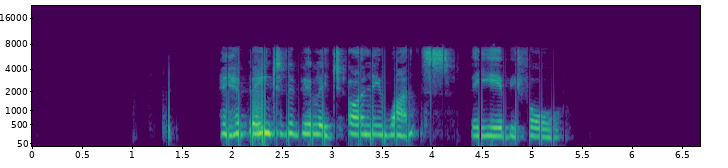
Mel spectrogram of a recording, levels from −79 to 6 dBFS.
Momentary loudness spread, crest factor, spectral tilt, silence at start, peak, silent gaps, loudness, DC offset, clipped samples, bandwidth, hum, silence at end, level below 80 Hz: 24 LU; 18 dB; -4 dB/octave; 1.9 s; -4 dBFS; none; -20 LUFS; under 0.1%; under 0.1%; 7.8 kHz; none; 1.4 s; -52 dBFS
